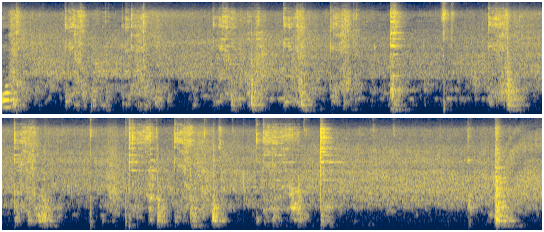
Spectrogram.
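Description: A metal spatula scrapes and clatters against a metal wok while stirring vegetables.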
